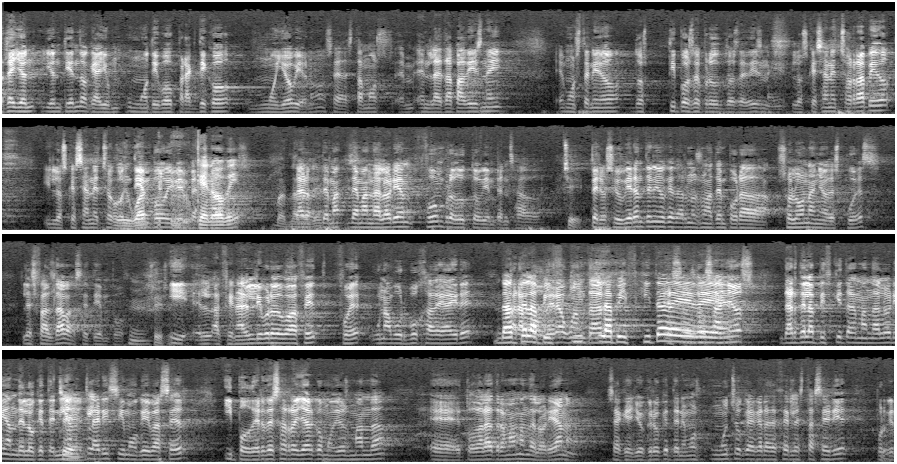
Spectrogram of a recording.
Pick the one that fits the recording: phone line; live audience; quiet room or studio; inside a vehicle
live audience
